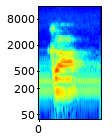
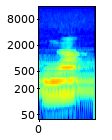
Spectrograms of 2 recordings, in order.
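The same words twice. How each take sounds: First: The consonant is a plain stop g. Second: The consonant is a nasal ng sound. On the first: "普通の時はがです" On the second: "リダックンはがです"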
